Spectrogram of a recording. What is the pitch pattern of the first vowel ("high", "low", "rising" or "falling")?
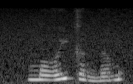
rising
